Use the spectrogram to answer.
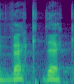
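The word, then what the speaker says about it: VecDeque: elements in the vector apparently vek deck is the correct pronunciation thanks atlas all right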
